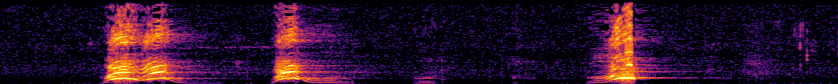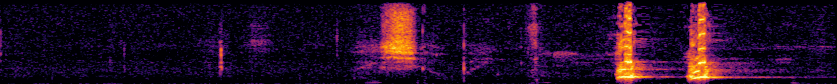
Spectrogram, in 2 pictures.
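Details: Andy the Dachshund, muddy from digging, gives sharp barks in pairs and singles with quiet gaps between, a soft yip mid-clip, and a final quick double bark.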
